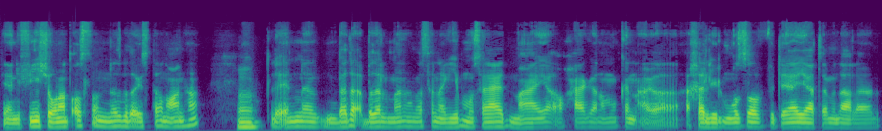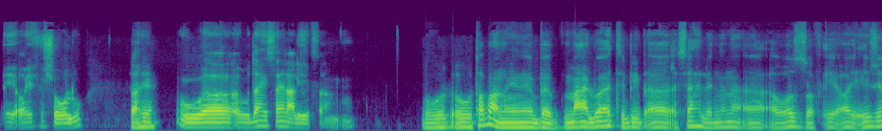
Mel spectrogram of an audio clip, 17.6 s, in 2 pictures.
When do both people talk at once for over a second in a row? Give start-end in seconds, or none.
none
